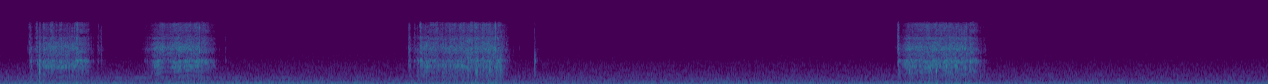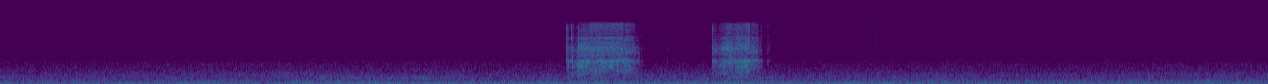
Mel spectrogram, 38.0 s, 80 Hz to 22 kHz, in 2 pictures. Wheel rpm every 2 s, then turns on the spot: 30, 20, 0, 30, 0, 0, 10, 10, 0, 0, 0, 0, 0, 10, 20, 10, 0, 0, 0.
none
